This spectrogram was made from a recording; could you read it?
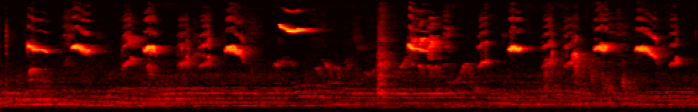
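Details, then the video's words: Master song of a brown-throated sunbird meant for training other caged songbirds, packed with rough bursts: regular high twittering chirp groups almost every half second, one thin high whistle midway, low humming background. "Burung Masteran Kolibri Ninja dada coklat gacor"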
